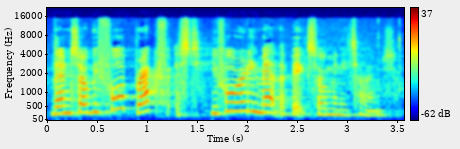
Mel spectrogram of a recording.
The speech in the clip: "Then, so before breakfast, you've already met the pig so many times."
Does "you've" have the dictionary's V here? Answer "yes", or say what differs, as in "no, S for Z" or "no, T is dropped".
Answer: yes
